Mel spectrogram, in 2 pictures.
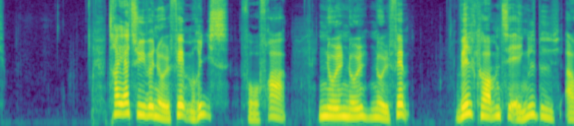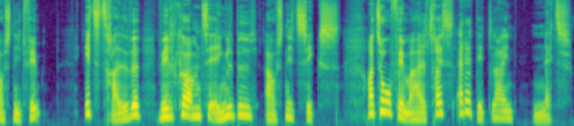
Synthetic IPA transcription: t͡sʰʁɛ̰ːɐt͡sʰyːʋənɔ̽lfem̰ʁḭːs | fɒːfʁɑ̈ | nɔ̽lnɔ̽lnɔ̽lfem̰ | ʋelkʰɒ̽m̰n̩t͡sʰe̝leŋl̩b̥yðʔɑ̈ʊsnid̥fem̰ | e̝d̥t͡sʰʁaðˠʋə | ʋelkʰɒ̽m̰n̩t͡sʰe̝leŋl̩b̥yʔɑ̈ʊsnid̥seɡ̥s | ɒ̽t͡sʰo̝̰ːfem̰ɒ̽ɦælt͡sʰʁasæɐɾ̥ɑ̈d̥ed̥lɑ̈ɪnː | æd̥

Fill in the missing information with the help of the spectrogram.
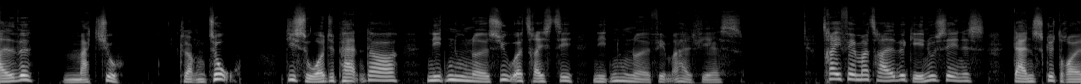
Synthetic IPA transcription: ðˠʋə | mæ̥ɕo̝ | kʰlɒ̽ɡ̥ŋ̩t͡sʰo̝̰ː | d̥iso̝ɐdəpʰæn̰d̥ɐː | ne̝d̥n̩hunɐð̞ˠɒsyʊ̰ɒ̽t͡sʰʁast͡sʰe̝l | ne̝d̥n̩hunɐð̞ˠɒfemʔɒ̽hælfjæɐs | t͡sʰʁɛ̰ːfemɒ̽t͡sʰʁɑ̈ð̞ˠʋəɡ̥enusen̰əsd̥ænsɡ̥əd̥ʁɶ

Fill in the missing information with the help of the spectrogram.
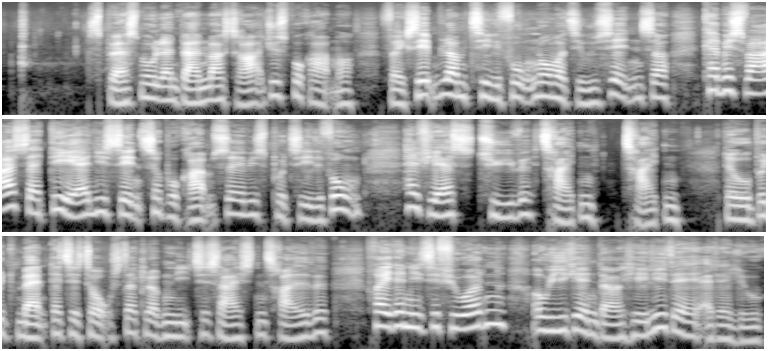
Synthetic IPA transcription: sb̥ɶɐsmɔ̰̽ːlˠɒmd̥ænmɑ̈ːɡ̥sʁɑ̰̈d̥jo̝spʰʁo̝ɡ̥ʁɑ̈m̰ɐ | fɒ̽eɡ̥sem̰b̥l̩ɒ̽mt͡sʰe̝ləfo̝̰ːnːɔmɐt͡sʰe̝uðˠsen̰l̩sɐkʰæb̥e̝sʋɑ̰̈ːsæd̥e̝æɐlisen̰sɒ̽pʰʁo̝ɡ̥ʁɑ̈m̰søɐʋispʰɒ̽t͡sʰe̝ləfo̝̰ːnhælfjæɐst͡sʰyːʋət͡sʰʁad̥n̩ | t͡sʰʁad̥n̩ | d̥ɑ̈ɔ̽ːb̥n̩d̥mæn̰d̥ɑt͡sʰe̝lt͡sʰɒ̰ːsd̥ækʰlɒ̽ɡ̥n̩nḭːt͡sʰe̝lsɑ̈ɪsd̥n̩t͡sʰʁað̞ˠʋəfʁɛ̰ːd̥ænḭːt͡sʰe̝lfjo̝ɐd̥n̩ʔɒ̽ʋiɡen̰d̥ɐɦelid̥ɛ̰ːæɐd̥ælɔ̽ɡ̥ˠ

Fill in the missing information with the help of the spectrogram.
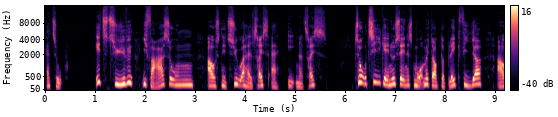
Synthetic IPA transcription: æɐt͡sʰo̝̰ː | ʔe̝d̥t͡sʰyːʋə | ifɑ̈ːso̝ːnn̩ | ʔɑ̈ʊsnid̥syʊɒ̽ɦælt͡sʰʁasæ | e̝ːnɒ̽t͡sʰʁas | t͡sʰo̝̰ːt͡sʰḭːɡ̥enuðˠsen̰əsmo̝ɐ̰med̥ɒ̽ɡ̥̚d̥ɒb̥leɡ̥fiːɐ | ʔɑ̈

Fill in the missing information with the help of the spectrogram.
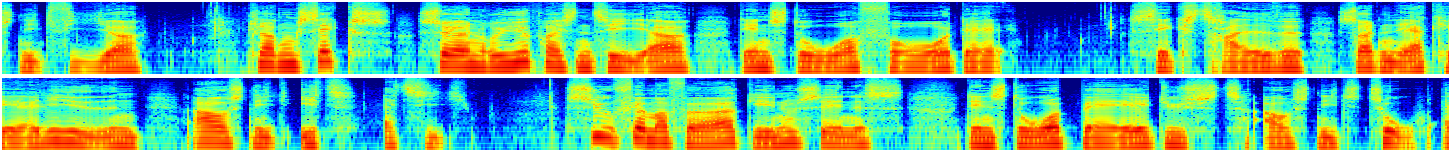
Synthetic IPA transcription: snid̥fiːɐ | kʰlɒ̽ɡ̥n̩seɡ̥ssœːnʁyːəpʰʁɛsn̩t͡sʰe̝̰ːɐ | d̥ensd̥o̝ːɐfɒːd̥ɛ̰ː | seɡ̥st͡sʰʁaðˠʋəsɒ̽d̥n̩æɐkʰæɐlihe̝ð̰ˠn̩ | ʔɑ̈ʊsnid̥e̝d̥ʔæt͡sʰḭː | syʊ̰femɒ̽fɶɐɡ̥enusen̰əsd̥ensd̥o̝ːɐb̥ɛəd̥ysd̥ɑ̈ʊsnid̥t͡sʰo̝̰ː

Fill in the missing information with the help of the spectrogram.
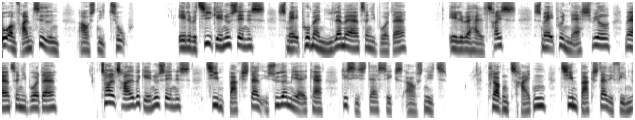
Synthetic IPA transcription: ɒ̽mfʁamt͡sʰið̞̰ˠn̩ | ʔɑ̈ʊsnid̥̚t͡sʰo̝̰ː | eləʋət͡sʰḭːɡ̥enusen̰əsː | mɛ̰ɪ̰pʰɒ̽mænilæmeænt͡sʰɒnib̥uɐd̥æ | elʋəɦælt͡sʰʁasː | mɛ̰ɪ̰pʰɒ̽næɕʋil | meænt͡sʰɔnib̥uɐd̥æ | t͡sʰɒ̽l̰t͡sʰʁað̞ˠʋəɡ̥enusen̰əs | t͡sʰimb̥ɑ̈ɡ̥sd̥æðˠisyð̞ˠæme̝ɐʁikʰæ | d̥e̝sisd̥əæseɡ̥sɑ̈ʊsnid̥ | kʰlɒ̽ɡ̥n̩t͡sʰʁad̥n̩t͡sʰimb̥ɑ̈ɡ̥sd̥æðˠifenl

